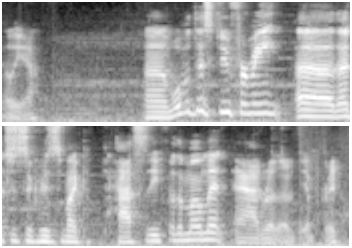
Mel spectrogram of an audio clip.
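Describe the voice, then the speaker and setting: A man's voice: a little high, very animated, quick pace, sharp tone, slight background noise. A man giving casual, playful game commentary with wry asides, as a streamer talking to viewers. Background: music behind the voice.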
